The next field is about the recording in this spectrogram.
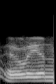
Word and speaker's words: Ilion: Lyon, New York, or Ilion, New York. Is that it? Am I saying that right? – Ilion, New York. You got it.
